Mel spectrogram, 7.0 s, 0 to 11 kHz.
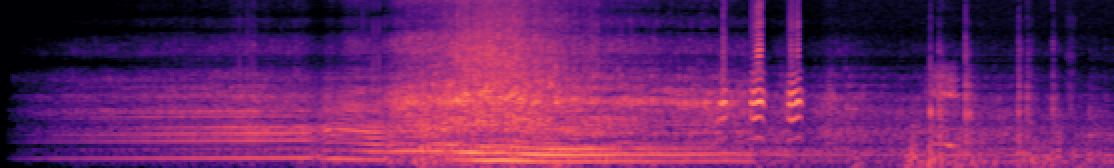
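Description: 1960 Singer Gazelle's four-cylinder engine running steadily as the car drives past close by on a dirt track. The engine note drops in pitch about two seconds in, with a loud rush of tyre and gravel noise, then fades as the car pulls away. Two short squeaks come about halfway through, followed by scattered light clicks.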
